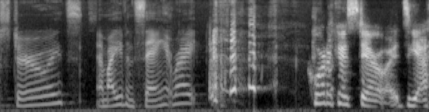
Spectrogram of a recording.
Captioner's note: laughs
